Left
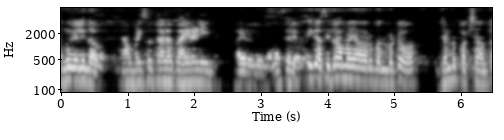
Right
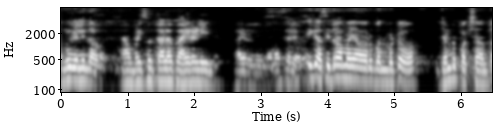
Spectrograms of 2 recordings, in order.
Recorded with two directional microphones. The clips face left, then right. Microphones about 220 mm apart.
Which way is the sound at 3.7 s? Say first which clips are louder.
Right 6 dB; 20° right (ahead or behind).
